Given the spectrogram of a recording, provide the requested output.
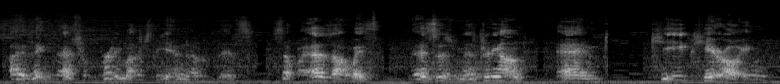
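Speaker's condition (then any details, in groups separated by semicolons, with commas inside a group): Cerebellar ataxia from brain tumour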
